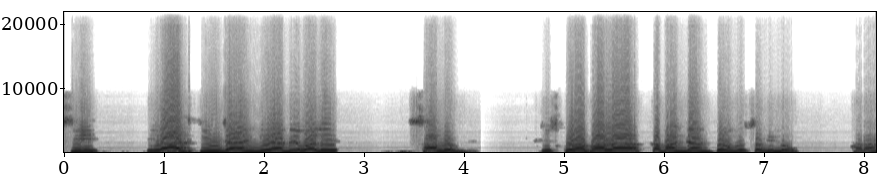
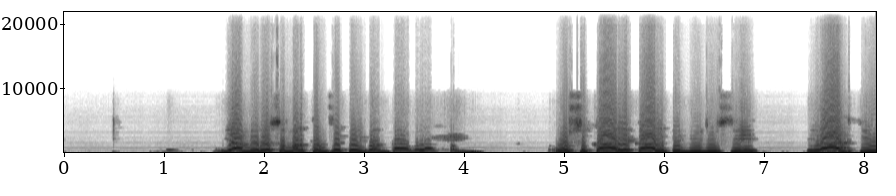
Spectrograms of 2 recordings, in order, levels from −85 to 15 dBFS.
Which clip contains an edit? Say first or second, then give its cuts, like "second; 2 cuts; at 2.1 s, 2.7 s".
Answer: first; 1 cut; at 4.6 s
